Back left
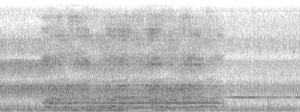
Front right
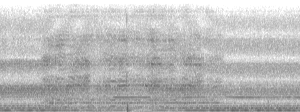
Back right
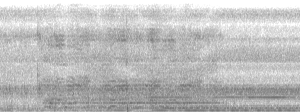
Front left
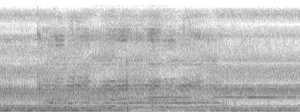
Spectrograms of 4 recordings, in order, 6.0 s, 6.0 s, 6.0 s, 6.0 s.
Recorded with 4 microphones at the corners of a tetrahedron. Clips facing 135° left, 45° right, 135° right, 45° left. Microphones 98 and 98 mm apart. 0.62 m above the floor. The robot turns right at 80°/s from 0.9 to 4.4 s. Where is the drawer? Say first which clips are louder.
Back left 1 dB, back right 2 dB; 65° right; by 2.7 s 55° right.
